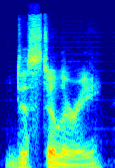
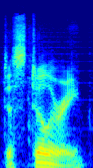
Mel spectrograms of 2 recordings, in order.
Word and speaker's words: DSTRLRY: scene that is uh it's pronounced Distillery but it is spelled without any vowels uh d-s-t-l-r-y Distillery um okay coming from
